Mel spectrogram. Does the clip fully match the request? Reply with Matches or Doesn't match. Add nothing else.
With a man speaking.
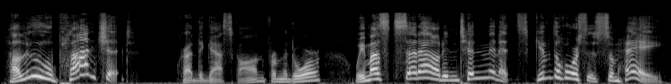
Matches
